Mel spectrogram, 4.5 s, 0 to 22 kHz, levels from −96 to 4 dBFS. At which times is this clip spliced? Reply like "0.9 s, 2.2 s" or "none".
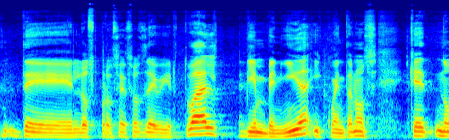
2.4 s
